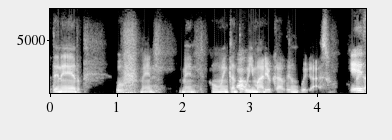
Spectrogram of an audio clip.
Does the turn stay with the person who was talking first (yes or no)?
no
